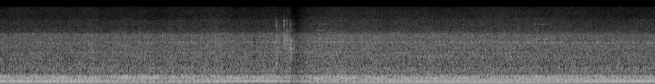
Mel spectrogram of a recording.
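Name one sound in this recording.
A lawn sweeper whirs as it is towed across pavement.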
